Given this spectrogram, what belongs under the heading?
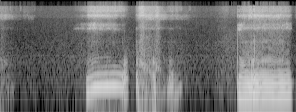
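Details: Loud, deep snores broken by rough snorts from a French bulldog; ordinary dog snoring.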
